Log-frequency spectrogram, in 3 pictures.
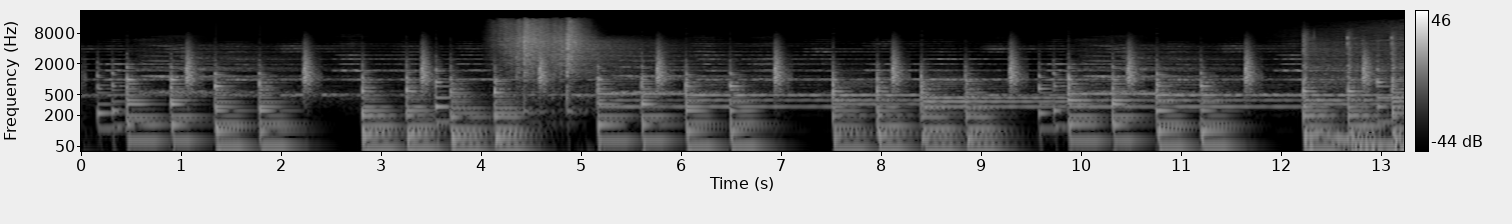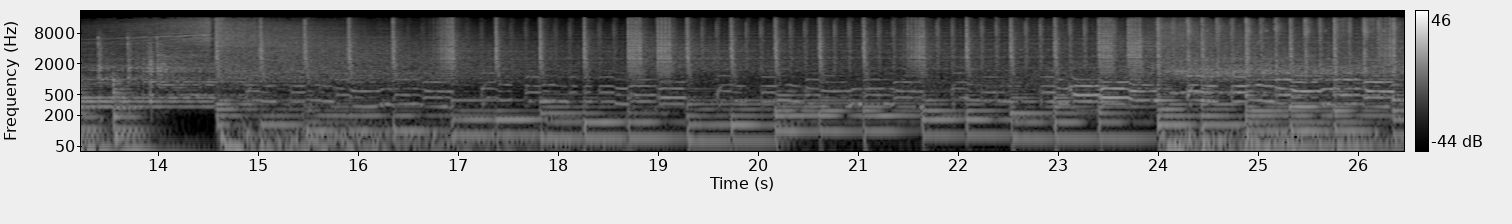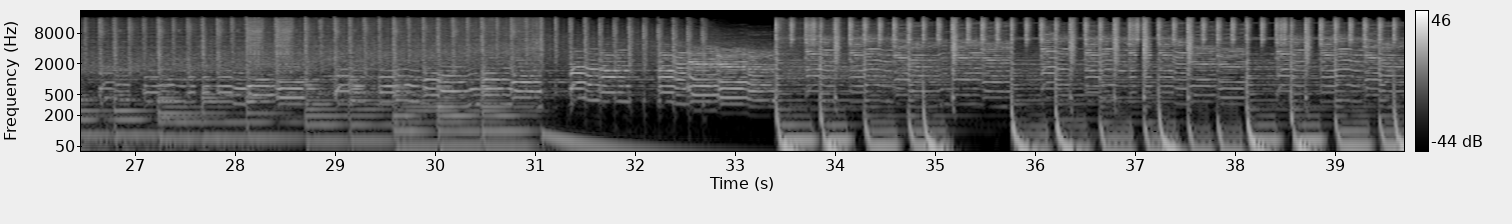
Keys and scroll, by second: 1.1-2.1 typing, 8.1 l, 10.0 space, 10.3 p, 11.4 space, 12.2 Delete, 15.6 m, 16.9 space, 17.8 m, 19.5 2, 19.8 Return, 20.0 space, 20.5 p, 21.3 2, 21.6 Return, 22.8 2, 23.1 Return, 25.4 2, 25.6 Return, 26.6 2, 26.9 Return, 27.1 space, 35.4 l, 37.9 space, 38.5 p, 39.4 space.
